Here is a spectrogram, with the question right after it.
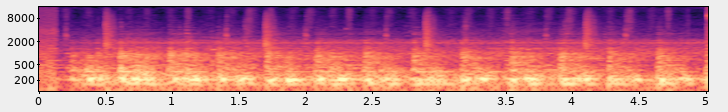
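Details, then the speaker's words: Fetal heartbeat at the first pregnancy ultrasound, within weeks 8–12: fast, steady whooshing pulses at about 160 per minute, with the baby measured and progressing well. "we even got to hear the heartbeat which I will insert now"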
